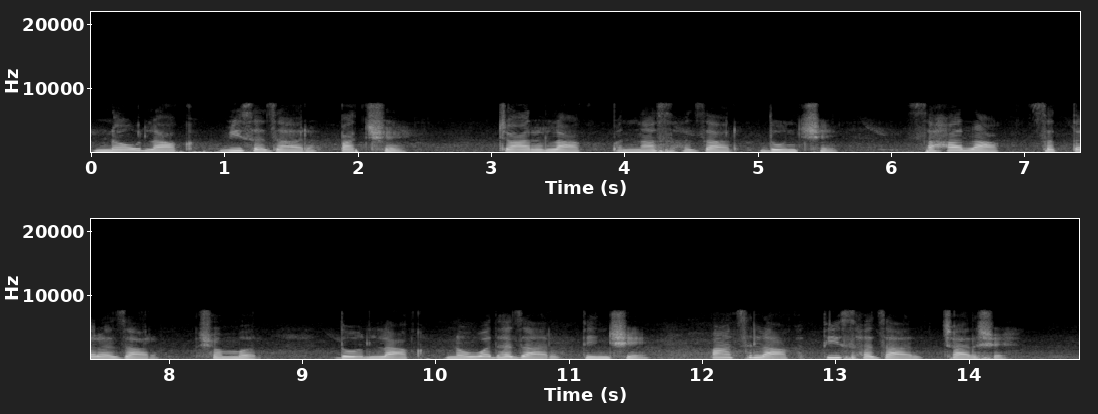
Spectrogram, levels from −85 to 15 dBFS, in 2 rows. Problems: background sounds at intervals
